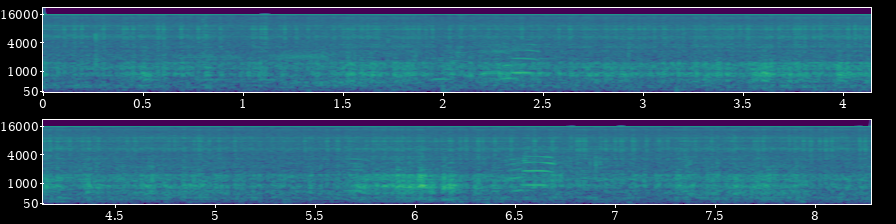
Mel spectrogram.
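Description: Black grouse at an autumn lek: a steady, low bubbling murmur from several males, broken by a couple of short, hoarse rising hisses.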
